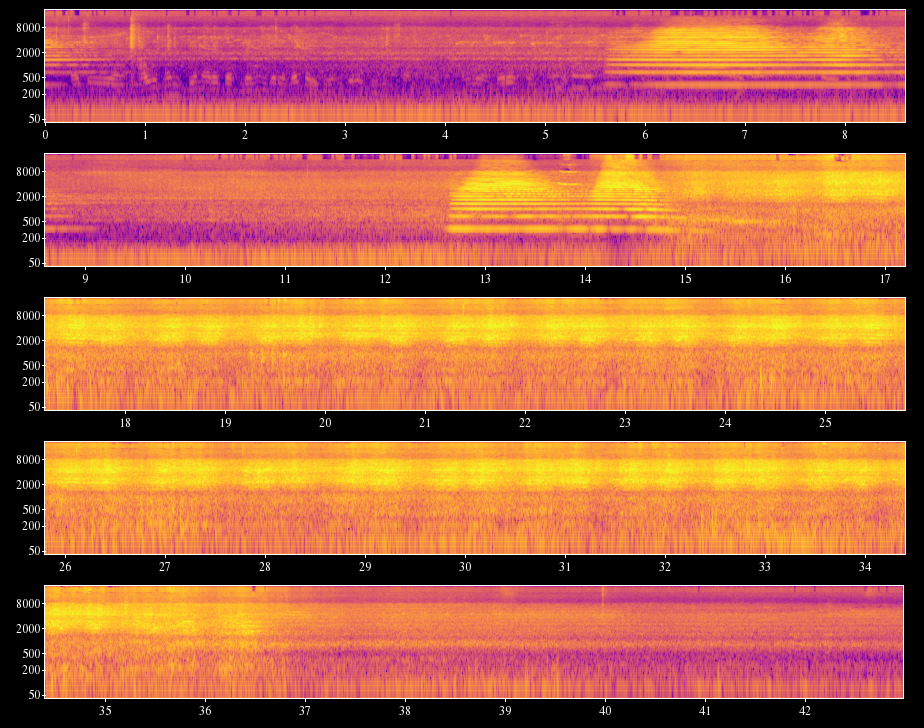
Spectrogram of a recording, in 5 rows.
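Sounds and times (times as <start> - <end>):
locomotive horn blasts: 0.0 - 1.0, 5.6 - 9.1, 12.6 - 15.3
train wheels clickety-clack: 14.6 - 37.4.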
